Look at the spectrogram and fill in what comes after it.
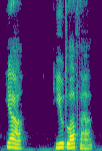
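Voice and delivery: otherworldly tone, still sassy. Portia answers the man who wants her hanging on him: higher, ethereal voice. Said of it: "a higher, more ethereal voice made its way out of my mouth".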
